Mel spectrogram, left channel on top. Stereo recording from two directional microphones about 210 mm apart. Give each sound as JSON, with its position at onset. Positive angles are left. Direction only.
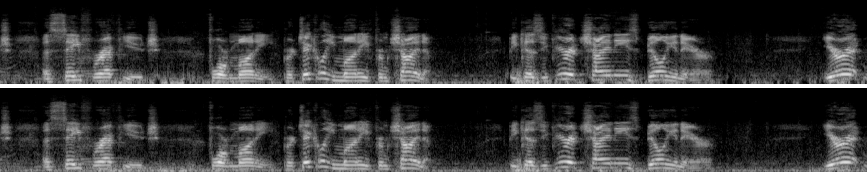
{"t": 0.0, "sound": "speech", "side_deg": 50}
{"t": 8.2, "sound": "speech", "side_deg": 50}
